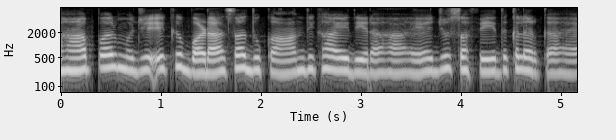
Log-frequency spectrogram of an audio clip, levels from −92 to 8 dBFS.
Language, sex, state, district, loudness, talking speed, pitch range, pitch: Hindi, female, Odisha, Khordha, -15 LUFS, 185 wpm, 215-255 Hz, 245 Hz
